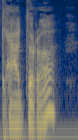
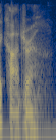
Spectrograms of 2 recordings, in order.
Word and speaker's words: cadre: Because the, the instead of like you know factions and themes, we now have what the faction, the armies, and the cadre I, I actually just realized uh, I found out that it's a French word. It's actually pronounced cadre, so we're butchering it over mm. here. Just just say cadre.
